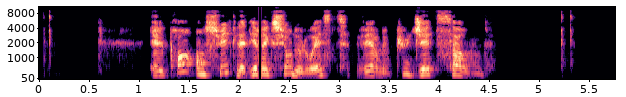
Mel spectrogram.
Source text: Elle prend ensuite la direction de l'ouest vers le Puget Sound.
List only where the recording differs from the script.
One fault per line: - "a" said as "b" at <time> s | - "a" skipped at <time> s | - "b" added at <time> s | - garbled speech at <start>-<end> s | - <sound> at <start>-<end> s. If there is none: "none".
- dropout at 2.2-2.2 s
